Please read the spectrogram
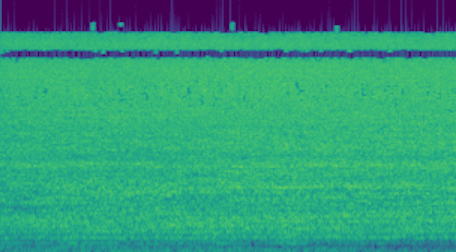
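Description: Handheld electric hair dryer running, a steady blowing of air and motor noise.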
